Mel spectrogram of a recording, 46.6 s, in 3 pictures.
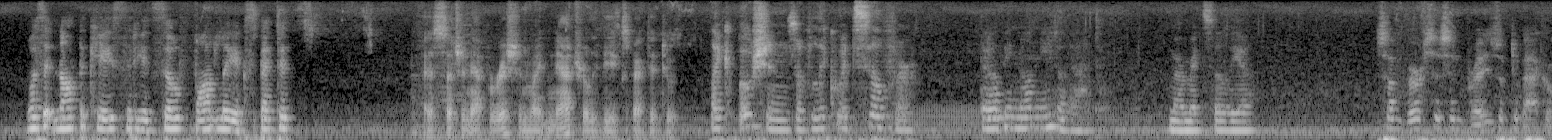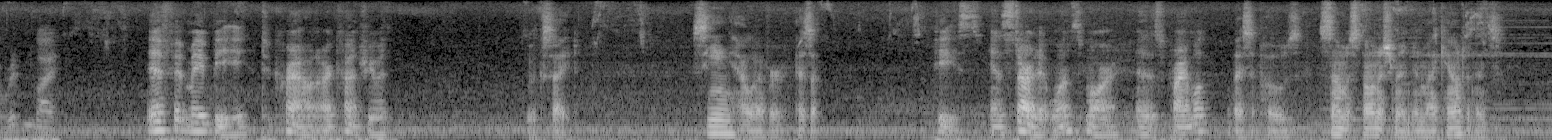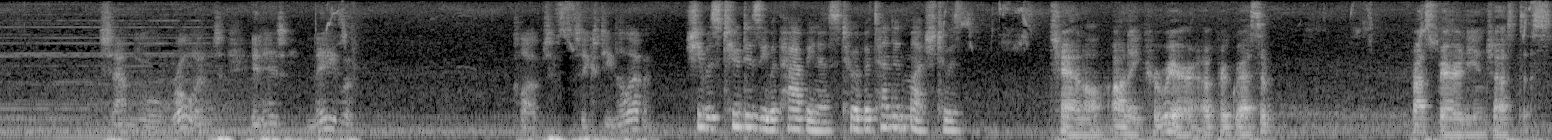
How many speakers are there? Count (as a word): six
